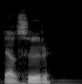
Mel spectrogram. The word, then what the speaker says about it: Del Sur: Does he go like ser or sur? – I think sur. – Because the U sound in Spanish is U, so Del Sur.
